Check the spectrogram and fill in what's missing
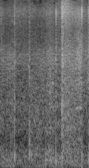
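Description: New Year fireworks going off in quick succession, several sharp loud bangs over a steady roar of crackling explosions, with no talking.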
